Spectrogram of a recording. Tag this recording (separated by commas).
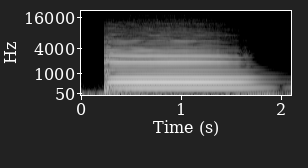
Musical instrument, Bowed string instrument, Music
